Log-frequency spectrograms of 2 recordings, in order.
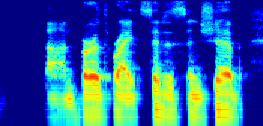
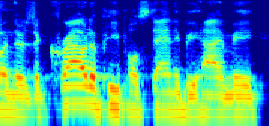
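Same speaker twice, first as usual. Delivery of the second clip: ordinary delivery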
